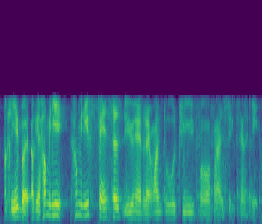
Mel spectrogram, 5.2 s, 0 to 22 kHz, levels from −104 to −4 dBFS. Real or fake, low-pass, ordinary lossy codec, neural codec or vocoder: fake; 3.6 kHz; none; codec, 24 kHz, 3 kbps, HILCodec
